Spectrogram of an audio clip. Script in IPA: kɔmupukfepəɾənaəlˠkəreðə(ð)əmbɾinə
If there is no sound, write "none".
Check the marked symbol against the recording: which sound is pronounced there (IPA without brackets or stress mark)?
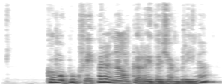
ʒ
